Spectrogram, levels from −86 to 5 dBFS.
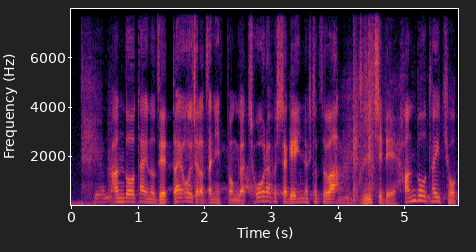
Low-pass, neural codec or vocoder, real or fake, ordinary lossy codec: none; codec, 16 kHz, 0.8 kbps, ZipCodec; fake; none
